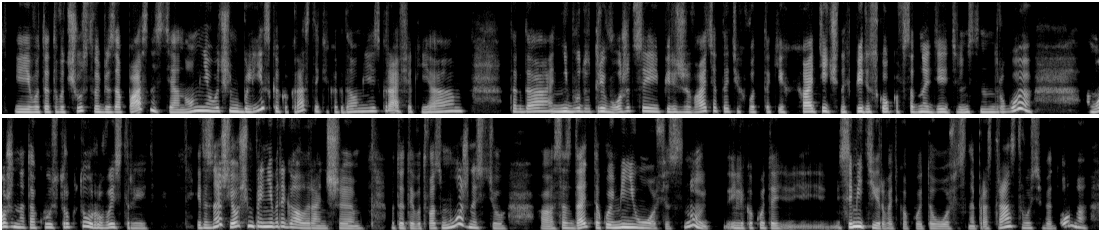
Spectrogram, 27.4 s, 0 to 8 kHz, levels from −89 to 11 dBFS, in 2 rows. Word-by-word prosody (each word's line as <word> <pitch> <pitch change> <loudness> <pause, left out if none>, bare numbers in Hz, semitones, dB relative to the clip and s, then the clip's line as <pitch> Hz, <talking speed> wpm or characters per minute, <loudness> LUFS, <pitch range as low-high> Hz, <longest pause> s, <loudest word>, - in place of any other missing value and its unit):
И 185 -2 +1
вот 180 0 -2
это 185 -1 -1
вот 180 0 -4
чувство 235 -5 -2
безопасности, 180 - +2
оно 165 +5 -1
мне 265 0 +6
очень 235 -2 +2
близко 225 - 0
как 175 -2 -14
раз-таки, 245 - -5
когда 175 +3 -5
у - - -2
меня 220 +2 -2
есть 240 0 -4
график. 200 - -1
Я, 195 +6 -1
м, 245 -1 -2 0.6
тогда 220 +2 0
не 215 +2 +5
буду 210 0 -2
тревожиться 225 +3 0
и 220 -3 +2
переживать 190 +4 -2
от 245 -3 -6
этих 200 -2 -6
вот 180 - -3
таких 180 0 -6 0.2
хаотичных 210 -3 +2
перескоков 200 -2 0
с - - -5
1 195 +2 +2
деятельности 180 +1 -3
на 180 0 -2
другую. 195 - +1 0.7
А 180 - -4
можно 250 -1 +2
такую 205 +3 -1
структуру 245 -1 0
выстроить. 170 -8 -3 0.6
И 190 - -1
ты 195 - -1
знаешь, 285 - +2
я 255 - +7
очень 310 0 +2
пренебрегала 270 - +3
раньше 160 -1 -3 0.3
вот 175 -1 -8
этой 165 -1 0
вот 160 +1 -8
возможностью, 190 - 0 0.4
а, 150 0 -3
создать 185 - +1
такой 195 +2 0
мини-офис, 190 -9 +3
ну 270 - 0 0.2
или 170 -1 -4
какой-то, 175 0 -3
и 255 - -11 0.2
и - - -10
сымитировать 190 - +7
какое-то 150 0 -8
офисное 145 0 -6
пространство 190 - -1
у - - -3
себя 170 -3 -10
дома. 255 - -2
195 Hz, 150 wpm, -23 LUFS, 175-235 Hz, 0.7 s, я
